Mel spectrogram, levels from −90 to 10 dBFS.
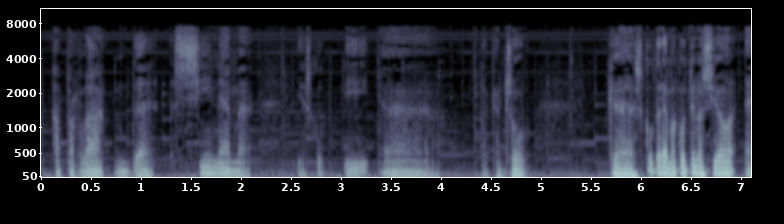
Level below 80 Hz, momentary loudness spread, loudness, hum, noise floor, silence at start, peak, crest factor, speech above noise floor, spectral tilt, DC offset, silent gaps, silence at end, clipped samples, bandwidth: -36 dBFS; 18 LU; -24 LUFS; none; -45 dBFS; 0 s; -6 dBFS; 18 dB; 22 dB; -7 dB/octave; under 0.1%; none; 0 s; under 0.1%; 8 kHz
